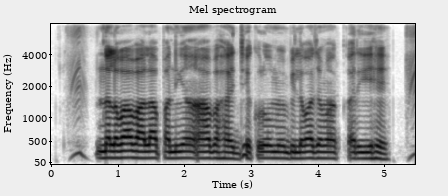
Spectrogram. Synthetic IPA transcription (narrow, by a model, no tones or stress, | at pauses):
nəlʋaʋaːlapənɪjãaːbɦɛd͡ʒeːkɾõmẽbɪlʋad͡ʒəmakəɾiɦɛː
